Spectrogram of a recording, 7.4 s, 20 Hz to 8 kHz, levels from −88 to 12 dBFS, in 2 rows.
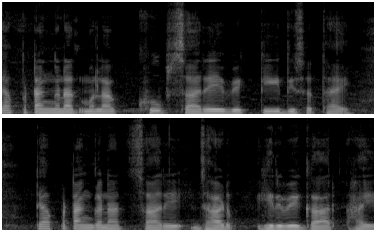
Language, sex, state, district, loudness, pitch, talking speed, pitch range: Marathi, male, Maharashtra, Dhule, -34 LUFS, 120 Hz, 105 wpm, 115-130 Hz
